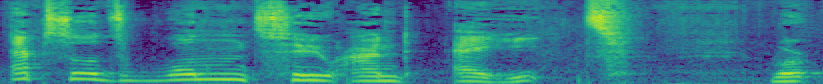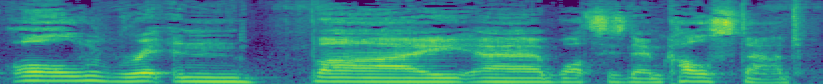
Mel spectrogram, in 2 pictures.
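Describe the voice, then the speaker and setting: A man's voice: medium pitch, fairly even intonation, drawn-out words. A man in his thirties chatting casually and recapping as a podcast co-host.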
